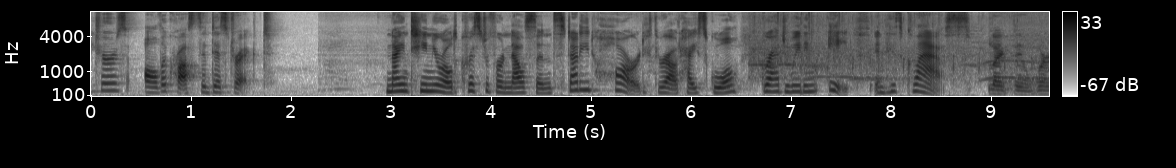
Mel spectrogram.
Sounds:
speech

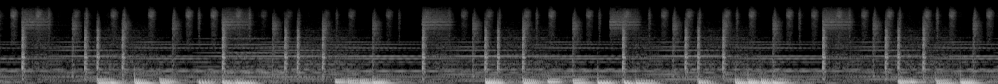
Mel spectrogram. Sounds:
music

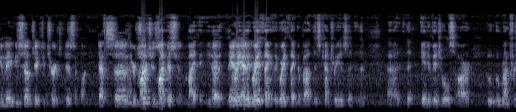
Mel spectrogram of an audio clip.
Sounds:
radio
speech

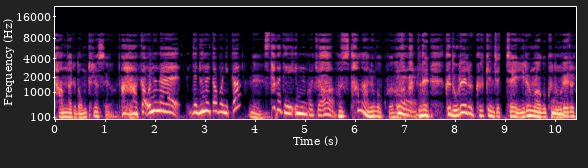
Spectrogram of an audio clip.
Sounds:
speech
radio

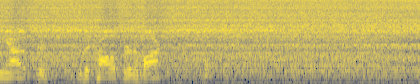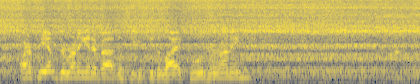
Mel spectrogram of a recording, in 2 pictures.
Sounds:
tools
speech

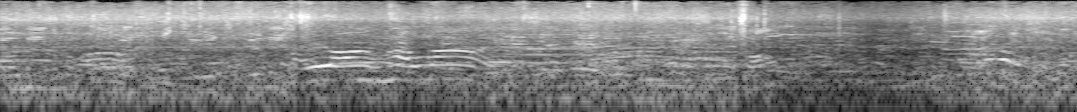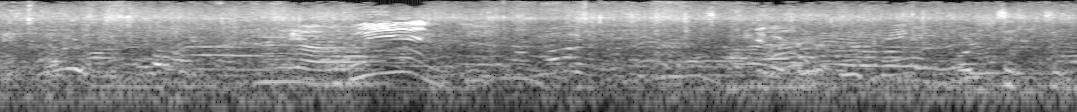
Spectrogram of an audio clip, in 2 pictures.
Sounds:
speech

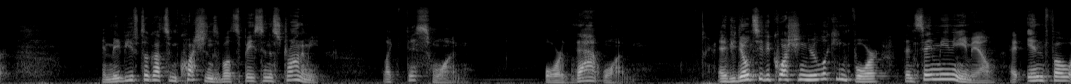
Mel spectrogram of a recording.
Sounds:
speech

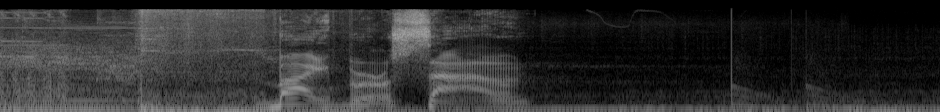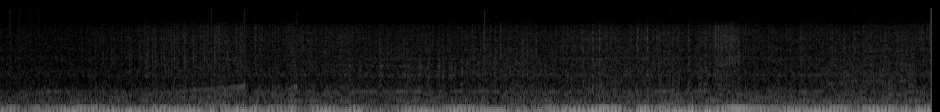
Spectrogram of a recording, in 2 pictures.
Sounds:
music
speech

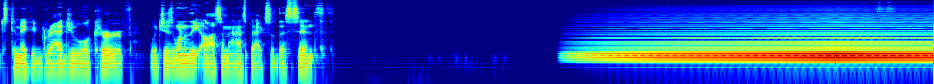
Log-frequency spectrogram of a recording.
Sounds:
music
synthesizer
speech

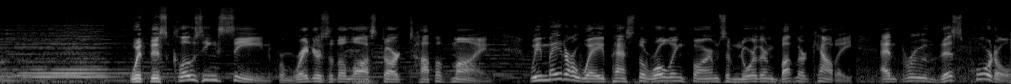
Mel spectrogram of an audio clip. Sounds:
speech
music

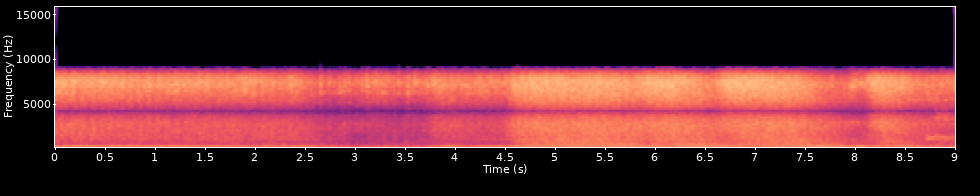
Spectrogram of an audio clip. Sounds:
vehicle
speech

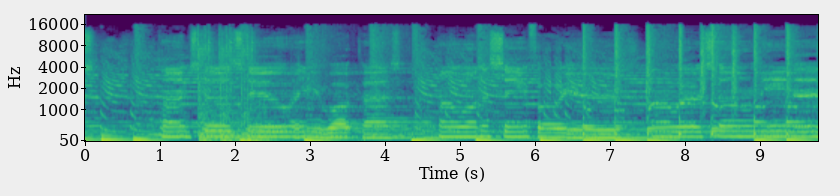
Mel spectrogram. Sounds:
music

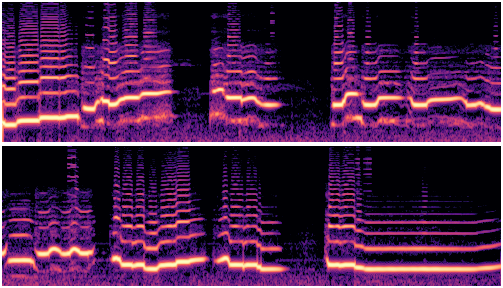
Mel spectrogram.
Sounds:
music

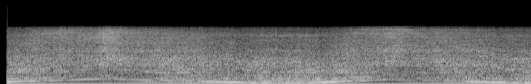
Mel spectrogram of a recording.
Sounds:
accelerating
vehicle
car

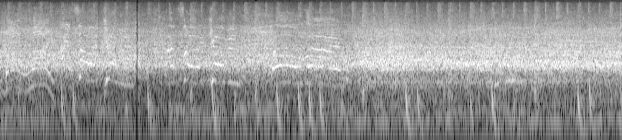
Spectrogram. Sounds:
speech
music

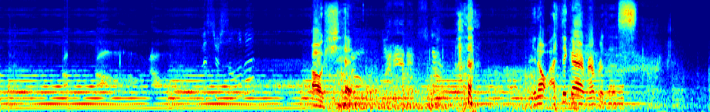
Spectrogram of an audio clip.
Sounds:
inside a large room or hall
speech

